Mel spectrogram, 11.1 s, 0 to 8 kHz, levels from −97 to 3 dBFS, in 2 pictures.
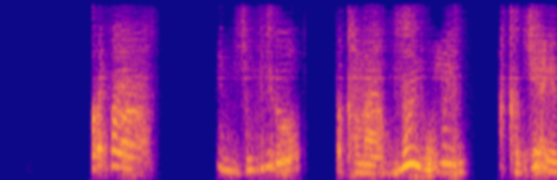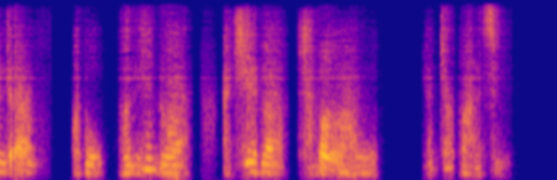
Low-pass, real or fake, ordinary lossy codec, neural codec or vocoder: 7.2 kHz; fake; AAC, 32 kbps; codec, 44.1 kHz, 0.9 kbps, DAC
